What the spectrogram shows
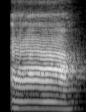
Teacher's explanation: my mouth is really wide open and the tip of my tongue is low in my mouth and the back of my tongue is kind of pulled up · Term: wide open ah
